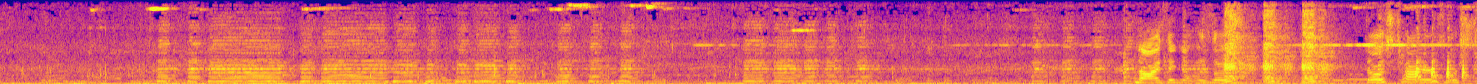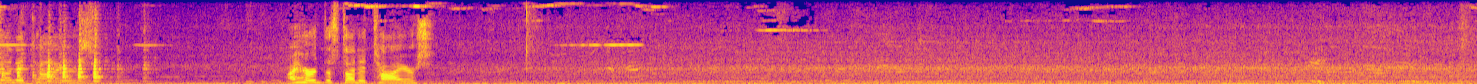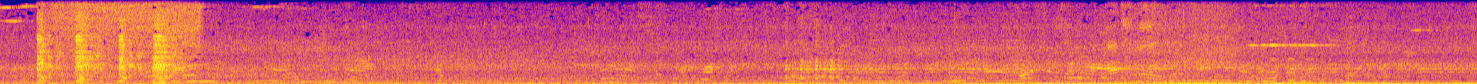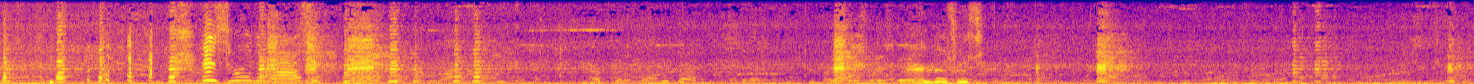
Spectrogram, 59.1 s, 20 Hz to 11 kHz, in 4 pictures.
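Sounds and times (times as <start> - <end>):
crowd voices and shouts: 0.0 - 59.0
vehicle engines rumbling: 0.0 - 59.0
horn tooting: 1.3 - 16.7, 29.4 - 32.4, 37.2 - 51.5, 52.4 - 56.0, 56.7 - 59.0.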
